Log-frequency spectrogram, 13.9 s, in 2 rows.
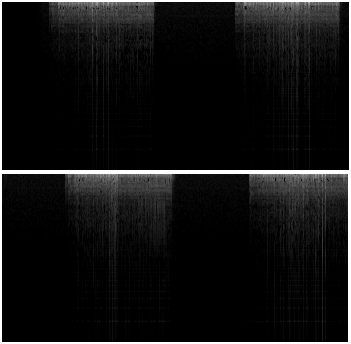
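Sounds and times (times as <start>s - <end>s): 
Nebraska conehead katydid Neoconocephalus nebrascensis singing: 1.0s - 3.1s, 4.7s - 6.8s, 8.2s - 10.4s, 11.9s - 13.8s.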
